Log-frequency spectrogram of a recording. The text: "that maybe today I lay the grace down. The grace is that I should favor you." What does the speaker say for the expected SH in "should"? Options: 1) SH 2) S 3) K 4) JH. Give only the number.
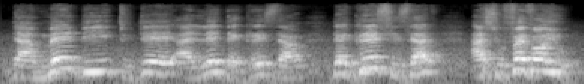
2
